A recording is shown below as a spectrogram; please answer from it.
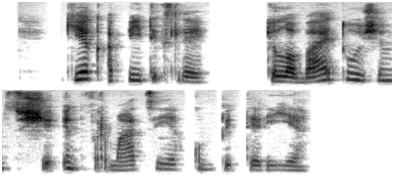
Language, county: Lithuanian, Marijampolė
